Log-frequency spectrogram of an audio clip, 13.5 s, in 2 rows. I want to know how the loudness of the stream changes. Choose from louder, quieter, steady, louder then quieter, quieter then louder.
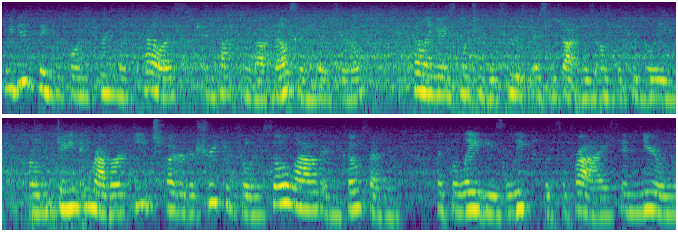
quieter.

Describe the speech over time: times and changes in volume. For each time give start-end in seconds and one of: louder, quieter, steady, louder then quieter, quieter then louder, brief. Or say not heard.
0.0-13.4 steady.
